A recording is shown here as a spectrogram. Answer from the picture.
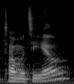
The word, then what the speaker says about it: tomatillo: These include a spicy queso sandwich, a creamy avocado tomatillo sandwich. Did I say that right? – Tomatillo.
